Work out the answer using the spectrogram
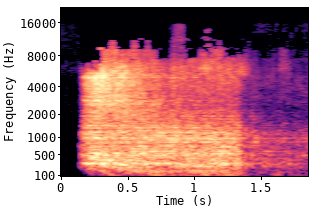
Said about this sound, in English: All right, I'm going to do an explosion on this one.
